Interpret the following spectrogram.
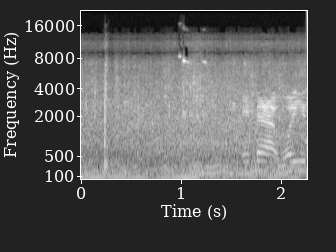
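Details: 1926 Maxim fire truck after water return neck replacement, ignition work, oil pan removal and fuel system repairs, started with fuel turned on; low steady idle, even beat, no misses or knocks, voices nearby — normal idle.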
